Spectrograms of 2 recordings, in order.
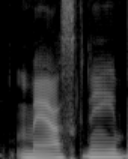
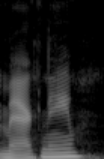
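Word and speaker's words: Macnee: I think that's how you pronounce it, like Maskney, but Macney.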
